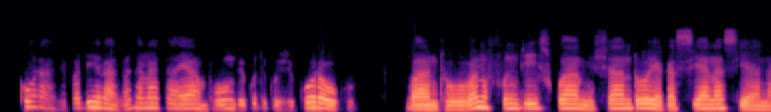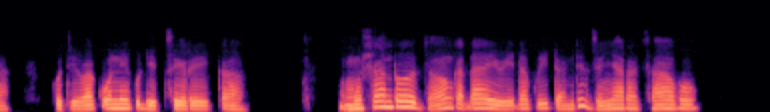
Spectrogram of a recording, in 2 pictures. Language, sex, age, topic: Ndau, male, 25-35, education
